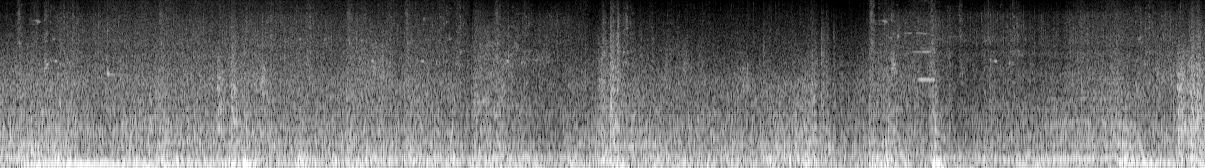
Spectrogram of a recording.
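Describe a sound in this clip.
A vehicle body rattles and bumps over uneven terrain.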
